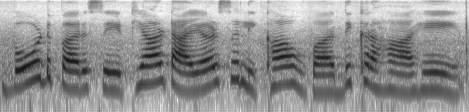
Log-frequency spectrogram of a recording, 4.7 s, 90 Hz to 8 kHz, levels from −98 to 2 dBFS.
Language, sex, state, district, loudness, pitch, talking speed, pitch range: Hindi, female, Madhya Pradesh, Dhar, -16 LUFS, 255 Hz, 115 wpm, 215-300 Hz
